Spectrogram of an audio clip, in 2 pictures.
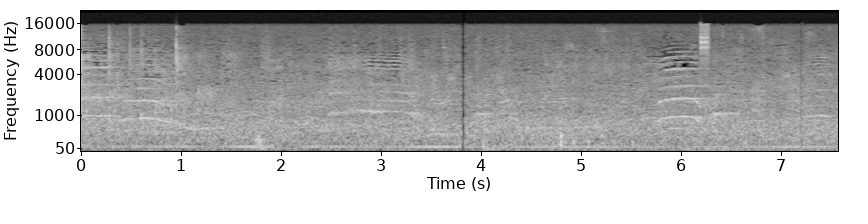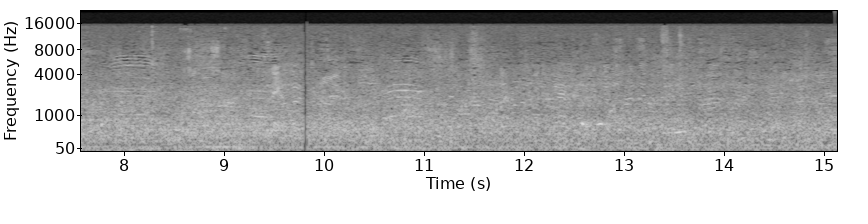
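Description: A crowd murmurs steadily in a large echoing hall.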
